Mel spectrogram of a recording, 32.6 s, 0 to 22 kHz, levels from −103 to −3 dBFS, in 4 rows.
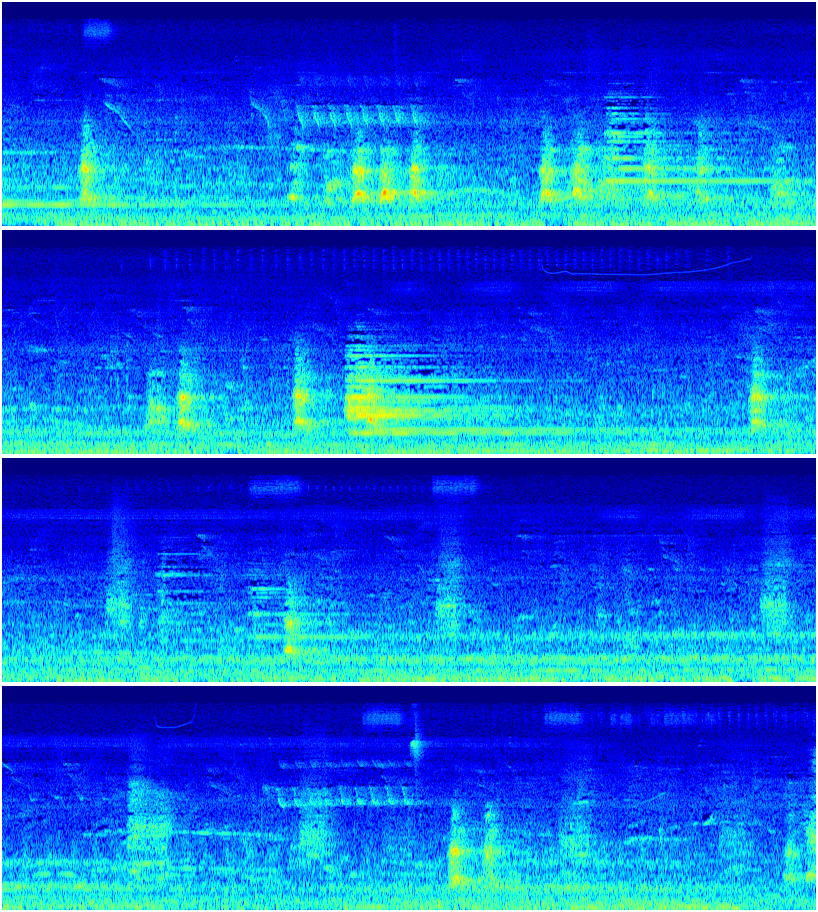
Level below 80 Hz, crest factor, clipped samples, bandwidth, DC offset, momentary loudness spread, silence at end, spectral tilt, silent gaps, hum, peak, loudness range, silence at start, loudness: -58 dBFS; 24 dB; under 0.1%; 16 kHz; under 0.1%; 13 LU; 0 s; -6 dB/octave; none; none; -24 dBFS; 10 LU; 0 s; -48 LUFS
